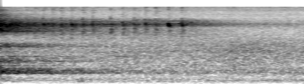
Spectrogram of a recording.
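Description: A pause in the speech: the voice's echo dies away over about the first second, leaving a steady, faint background hum of room noise.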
